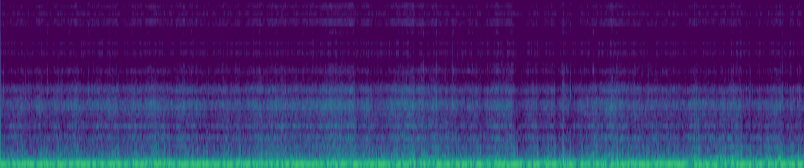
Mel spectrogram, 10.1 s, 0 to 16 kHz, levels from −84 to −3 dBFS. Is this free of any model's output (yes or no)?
no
